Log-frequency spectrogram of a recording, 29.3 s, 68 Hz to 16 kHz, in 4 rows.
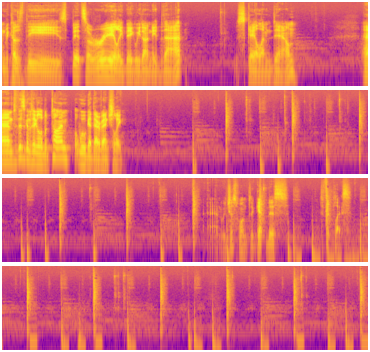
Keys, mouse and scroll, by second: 6.3-8.4 middle drag, 8.4 click, 12.1 KP_7, 12.5 scroll up 2, 13.0 shift+middle click, 13.9 r, 18.6 click, 22.5-26.3 middle drag, 26.3 KP_3, 26.9 scroll up 4, 27.8 r.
